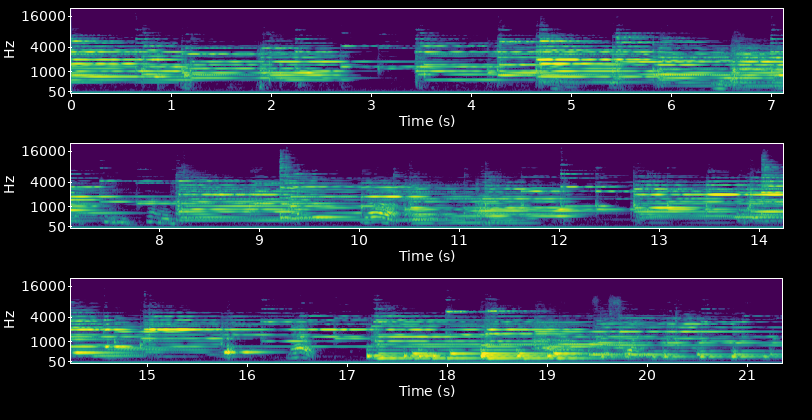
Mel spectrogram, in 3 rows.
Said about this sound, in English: Handbell choirs are common church music ensembles. The Bells of St. Vrain is First Congregational's group and has been performing at the church since the 80s.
